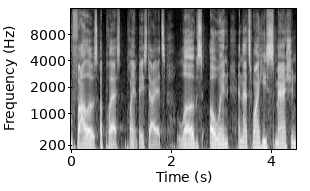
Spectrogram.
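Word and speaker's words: Owyn: that is on me it says in big yellow letter pronounced like owen o w y n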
